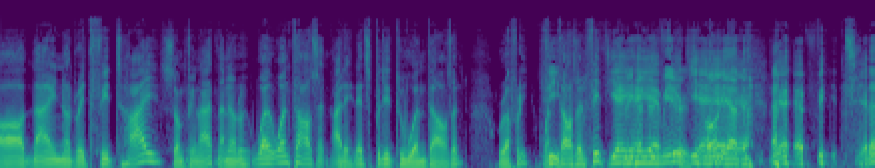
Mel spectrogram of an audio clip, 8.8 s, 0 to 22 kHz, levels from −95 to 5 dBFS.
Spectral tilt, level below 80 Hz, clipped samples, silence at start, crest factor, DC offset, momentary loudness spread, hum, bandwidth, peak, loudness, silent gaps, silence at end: -7.5 dB/octave; -50 dBFS; under 0.1%; 0 s; 16 dB; under 0.1%; 7 LU; none; 13.5 kHz; -10 dBFS; -26 LUFS; none; 0 s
